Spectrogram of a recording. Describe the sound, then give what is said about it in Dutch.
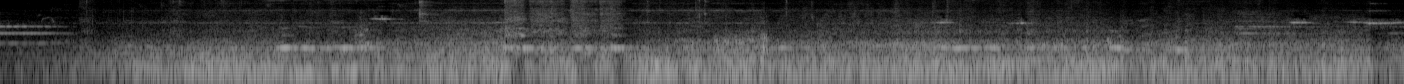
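A tram passes along a city street in Amsterdam, a loud steady rumble of wheels on rails with high metallic squeals for about ten seconds. “Ja, moeten we dit uitleggen? Nee, toch? Dat is een tram, overduidelijk.”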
